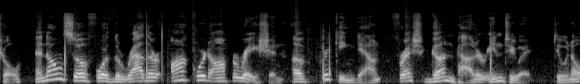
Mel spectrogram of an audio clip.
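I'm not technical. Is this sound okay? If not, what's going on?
No. There are loud pops, sharp thumps sitting on top of the speech, which carries on underneath. Single pops land at 0.65 to 0.67 and 4.91 to 4.93 seconds, and quick double pops at 1.47 to 1.64 and 3.23 to 3.32 seconds. They're likely electrical glitches from a cable, switch or static.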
